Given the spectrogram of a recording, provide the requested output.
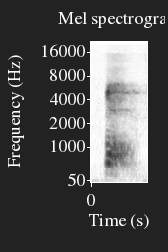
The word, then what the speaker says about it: bought: Bought. Bought. Okay, like this. A new company bought. We ignore all these letters here. We just say B-O-T. Bought.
